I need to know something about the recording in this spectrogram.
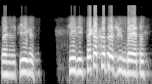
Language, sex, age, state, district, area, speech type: Kashmiri, male, 30-45, Jammu and Kashmir, Bandipora, rural, conversation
